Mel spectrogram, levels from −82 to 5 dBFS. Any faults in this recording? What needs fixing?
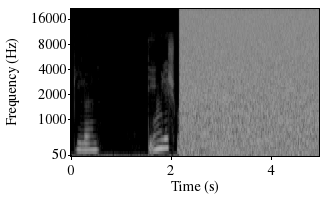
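From 2.16 s to the end, the speech is replaced by loud, harsh broadband noise: samples built from the wrong bytes. The reader misassembles each sample's bytes, so the fast-changing low bits dominate. A spectrogram shows broadband energy; the waveform becomes a dense block. To prevent it, check byte order, alignment and sample width against the stream's declared format before decoding.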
